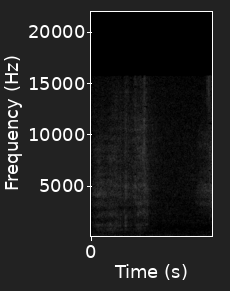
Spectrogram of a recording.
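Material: Nothing is struck.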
